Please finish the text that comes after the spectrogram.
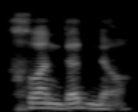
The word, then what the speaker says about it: Llandudno: I think it's something like that, but it's pronounced Llandudno. And you have to do like this roll with your tongue.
